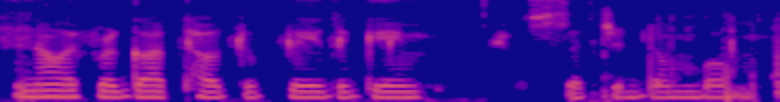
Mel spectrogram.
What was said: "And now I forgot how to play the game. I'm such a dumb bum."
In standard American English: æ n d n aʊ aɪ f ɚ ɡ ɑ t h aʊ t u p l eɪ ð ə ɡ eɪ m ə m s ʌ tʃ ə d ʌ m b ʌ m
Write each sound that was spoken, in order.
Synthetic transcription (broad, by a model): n n aʊ aɪ f ɚ ɡ ɑ t h aʊ t u p l eɪ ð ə ɡ eɪ ə m s ʌ tʃ ə d ʌ m b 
